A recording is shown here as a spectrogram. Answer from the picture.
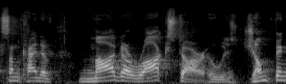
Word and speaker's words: MAGA: Like it's a hard A, you know. MAGA, like it's the easiest thing to pronounce.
